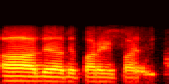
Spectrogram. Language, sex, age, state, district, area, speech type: Malayalam, male, 30-45, Kerala, Alappuzha, rural, conversation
